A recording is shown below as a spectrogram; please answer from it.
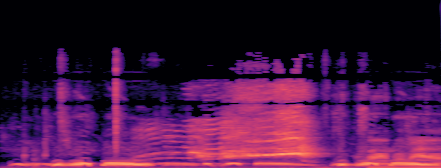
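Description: Spotted dove cooing: a run of low coos repeated through the whole stretch, with a higher rising call laid over it about two seconds in.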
